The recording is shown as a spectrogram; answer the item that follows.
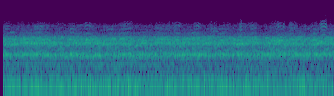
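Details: Thousands of snow geese in a large flock at McNary National Wildlife Refuge, Washington, calling together in a dense, continuous wall of overlapping nasal honks with no pauses, with a low rumble underneath.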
